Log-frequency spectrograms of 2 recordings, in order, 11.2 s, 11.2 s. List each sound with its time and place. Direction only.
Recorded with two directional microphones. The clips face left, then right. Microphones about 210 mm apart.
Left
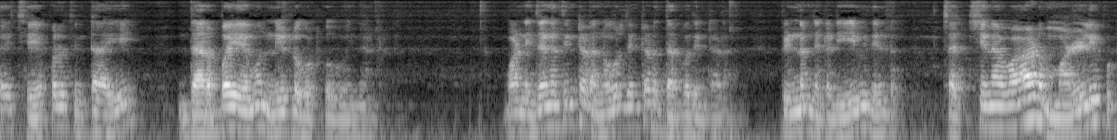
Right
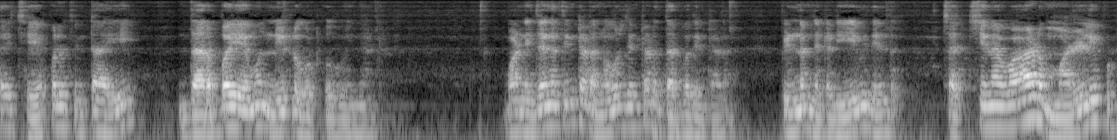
0.0 s speech: 10° left (ahead or behind)
3.2 s speech: 20° right (ahead or behind)
5.0 s speech: 5° left (ahead or behind)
